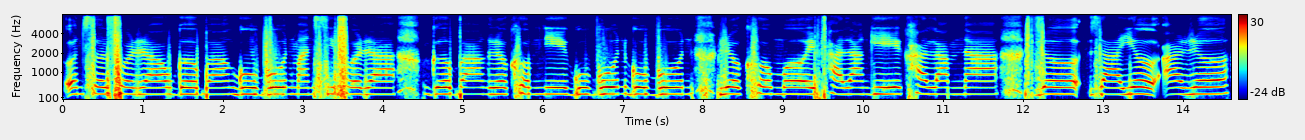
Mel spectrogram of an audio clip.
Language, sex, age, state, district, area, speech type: Bodo, female, 30-45, Assam, Chirang, rural, spontaneous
